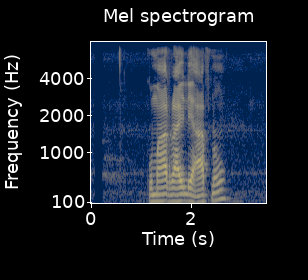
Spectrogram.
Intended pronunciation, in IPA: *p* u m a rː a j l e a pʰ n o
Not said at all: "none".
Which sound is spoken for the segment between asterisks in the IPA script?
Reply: k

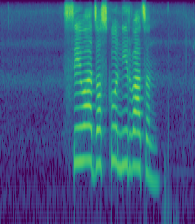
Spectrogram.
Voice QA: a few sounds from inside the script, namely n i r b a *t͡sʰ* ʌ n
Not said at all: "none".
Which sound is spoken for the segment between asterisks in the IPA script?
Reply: t͡s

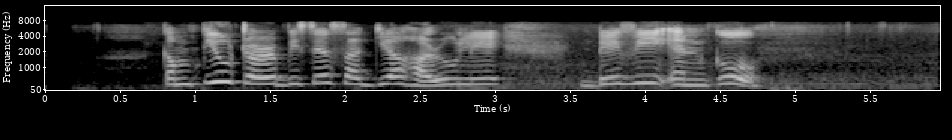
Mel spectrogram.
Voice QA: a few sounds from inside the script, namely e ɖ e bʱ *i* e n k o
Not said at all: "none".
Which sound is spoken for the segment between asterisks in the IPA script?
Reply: i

